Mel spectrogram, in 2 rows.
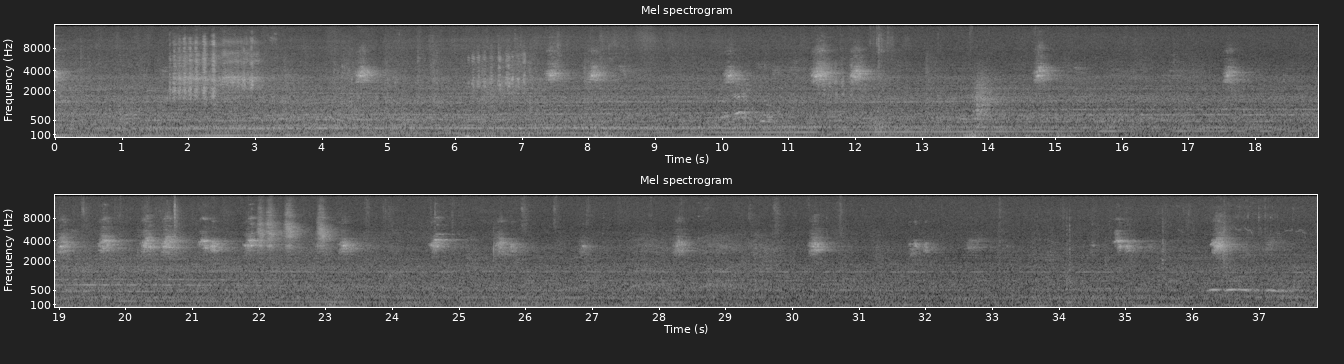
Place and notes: {
  "title": "Carrer de Joan Blanques, Barcelona, España - 2020 March 23 BCN Lockdown",
  "date": "2020-03-24 09:15:00",
  "description": "Recorded from a window during the Covid-19 lockdown. It's a sunny spring morning with birds singing and some movement of people, even on the face of the lockdown.",
  "latitude": "41.40",
  "longitude": "2.16",
  "altitude": "65",
  "timezone": "Europe/Madrid"
}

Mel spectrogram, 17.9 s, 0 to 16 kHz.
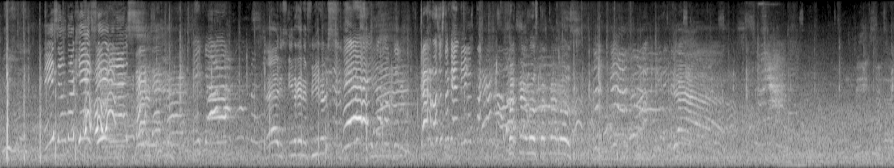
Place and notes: {
  "title": "Leuven, Belgique - Children playing",
  "date": "2018-10-13 14:10:00",
  "description": "Children playing at the square, people enjoy the sun, traffic noise.",
  "latitude": "50.89",
  "longitude": "4.70",
  "altitude": "18",
  "timezone": "Europe/Brussels"
}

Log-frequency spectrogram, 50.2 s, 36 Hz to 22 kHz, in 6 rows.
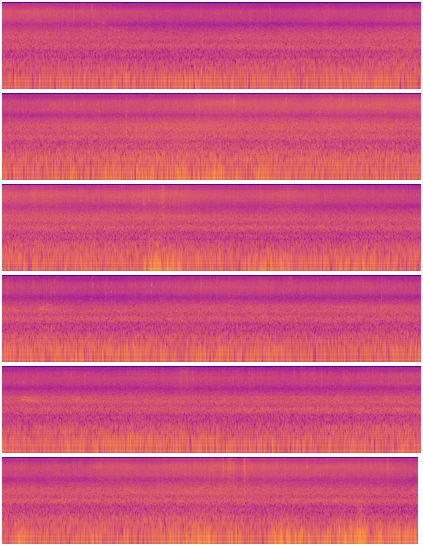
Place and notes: {
  "title": "Tempelhofer Feld, Berlin, Deutschland - cold wind in poplars",
  "date": "2015-01-03 15:00:00",
  "description": "place revisited. cold agressive wind today\n(Sony PCM D50, OKM2)",
  "latitude": "52.48",
  "longitude": "13.40",
  "altitude": "42",
  "timezone": "Europe/Berlin"
}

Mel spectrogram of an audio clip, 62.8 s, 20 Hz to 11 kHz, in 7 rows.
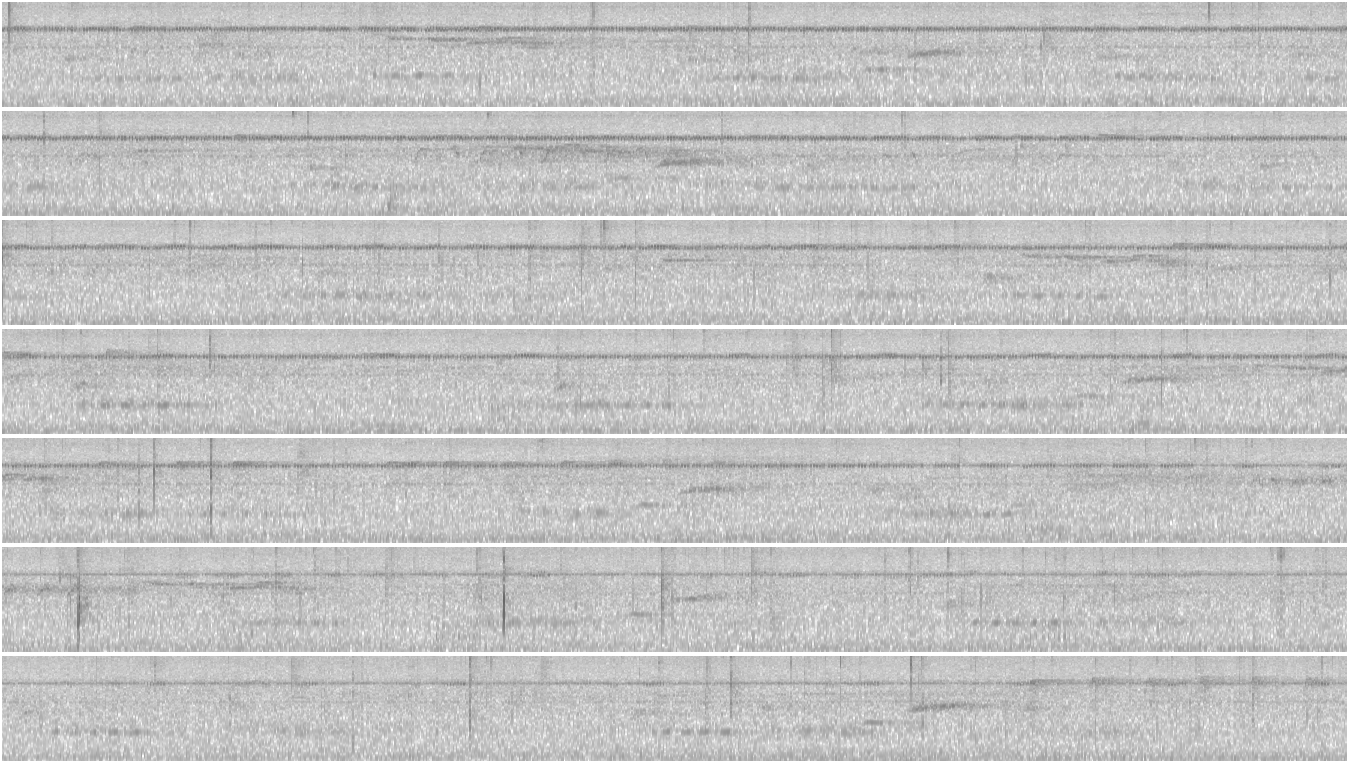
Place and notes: {
  "title": "水上, 埔里鎮桃米里, Taiwan - In the woods",
  "date": "2016-04-19 06:36:00",
  "description": "In the woods, birds sound\nZoom H2n MS+XY",
  "latitude": "23.94",
  "longitude": "120.92",
  "altitude": "542",
  "timezone": "Asia/Taipei"
}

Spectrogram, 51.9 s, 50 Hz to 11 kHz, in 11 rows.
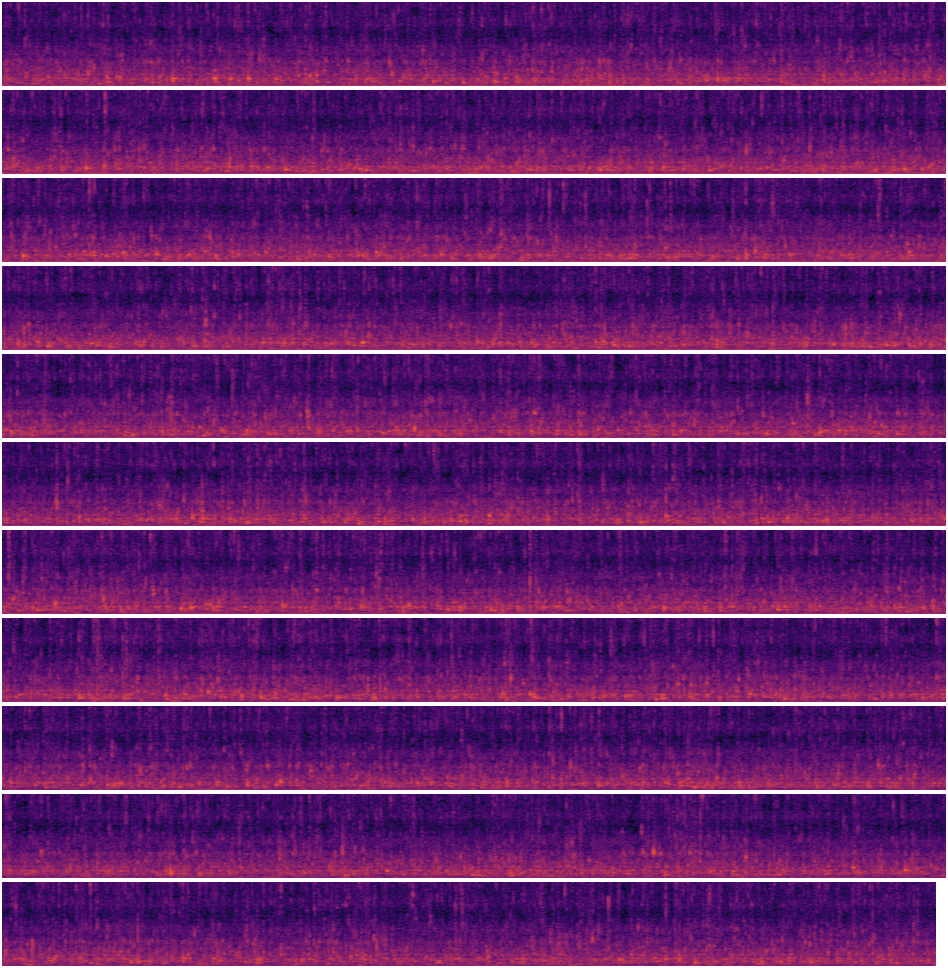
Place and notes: {
  "title": "見學中心紙教堂, 桃米里 Puli Township - Aqueduct",
  "date": "2016-05-19 06:57:00",
  "description": "Aqueduct, Flow sound\nZoom H2n MS+XY",
  "latitude": "23.94",
  "longitude": "120.93",
  "altitude": "479",
  "timezone": "Asia/Taipei"
}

